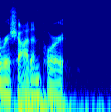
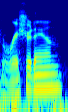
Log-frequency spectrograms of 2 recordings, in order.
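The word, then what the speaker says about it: Rishadan Port: weird I feel like I hear Rashad in Port pretty regularly I definitely sometimes hear like rishadan but I think that's more the exception for me oh is this a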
